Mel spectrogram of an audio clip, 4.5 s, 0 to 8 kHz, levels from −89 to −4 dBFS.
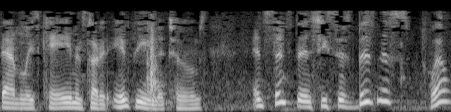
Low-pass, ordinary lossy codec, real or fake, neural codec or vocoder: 7.2 kHz; MP3, 24 kbps; fake; codec, 16 kHz, 4 kbps, X-Codec, HuBERT features, trained on balanced general audio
